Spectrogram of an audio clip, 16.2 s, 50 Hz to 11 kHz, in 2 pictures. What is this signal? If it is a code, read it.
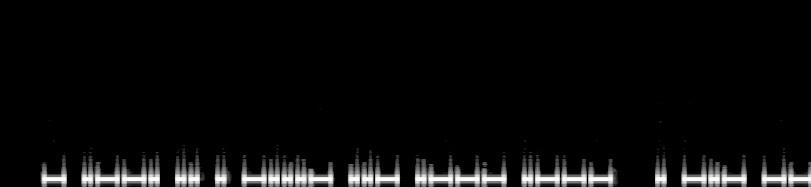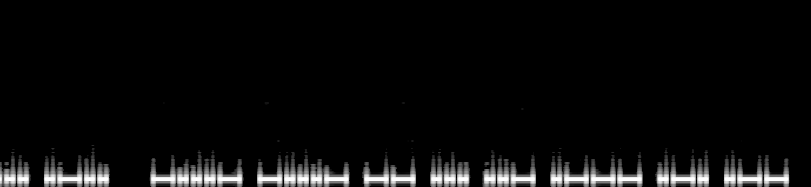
Morse code, heard as a keyed tone, about 18 wpm, 550 Hz. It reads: TPIE<BT>UJJ EKZL <BT><BT>MSUJRW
